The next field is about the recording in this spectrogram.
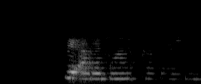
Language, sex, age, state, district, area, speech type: Kashmiri, female, 18-30, Jammu and Kashmir, Baramulla, rural, conversation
